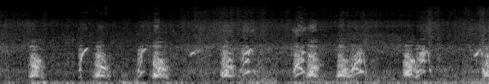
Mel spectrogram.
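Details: Maremmano-Abruzzese Sheepdog playing with a Golden Retriever by the Black Sea: short, sharp barks and yips in quick bursts, about two every second, over steady background rumble.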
